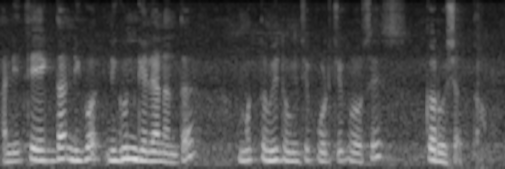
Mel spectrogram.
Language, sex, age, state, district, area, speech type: Marathi, male, 30-45, Maharashtra, Nanded, rural, spontaneous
